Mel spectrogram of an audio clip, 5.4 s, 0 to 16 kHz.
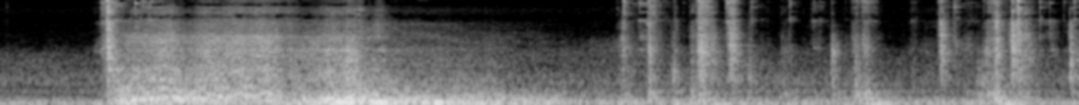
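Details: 1964 Chevrolet C20 long bed that sat 19 years, turned over on the key before oil check; about two seconds of steady starter churning, roughly four turns a second, no firing, then clicks and rattles: cranking without starting.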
